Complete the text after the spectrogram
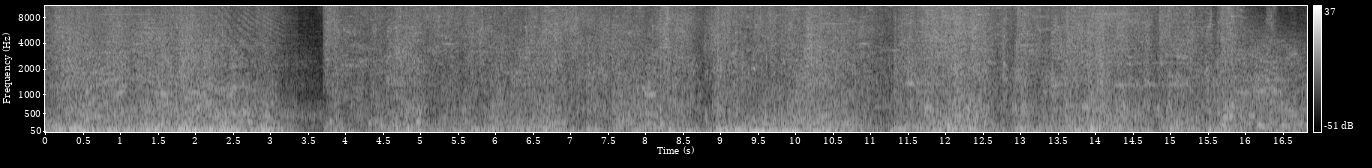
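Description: Game spell effects blast and crackle during a fight.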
